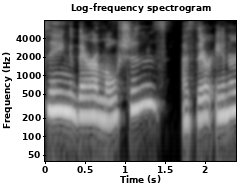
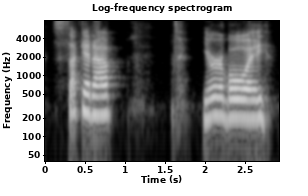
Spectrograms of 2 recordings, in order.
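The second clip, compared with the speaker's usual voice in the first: loud, punchy retold scolding; raised-voice mock reprimand; mock stern parent; 8 dB louder than usual. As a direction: imitate a parent ordering a child to toughen up. Voices parents scolding a crying child.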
